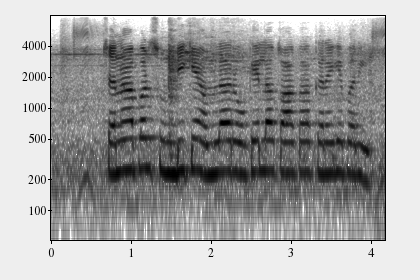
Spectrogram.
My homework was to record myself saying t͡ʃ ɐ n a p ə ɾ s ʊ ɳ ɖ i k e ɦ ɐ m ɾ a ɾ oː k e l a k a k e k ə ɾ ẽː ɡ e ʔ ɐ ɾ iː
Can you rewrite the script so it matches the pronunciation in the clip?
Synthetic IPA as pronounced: t͡ʃ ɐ n a p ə ɾ s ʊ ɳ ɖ i k e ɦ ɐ m l a ɾ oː k e l a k a k a k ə ɾ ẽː ɡ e p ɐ ɾ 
